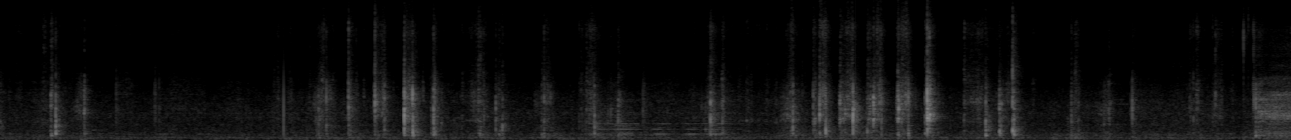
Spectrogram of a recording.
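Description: Tarot cards shuffled close by at a reading, giving a run of crisp, irregular riffling and flicking bursts with brief pauses between them and no talk.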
